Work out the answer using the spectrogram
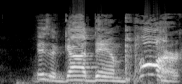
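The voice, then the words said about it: Yelling. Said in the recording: “stop yelling?”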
